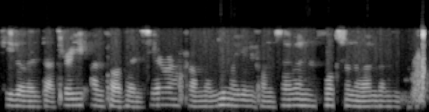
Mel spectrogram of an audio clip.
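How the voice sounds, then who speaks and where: A man from Argentina with an Argentine accent makes an amateur radio contact. He speaks carefully and politely, with halting phrases, in a low voice. The sound is dry and squeezed into a narrow, phone-like radio band. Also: level tone, no echo. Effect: radio transmission.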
